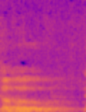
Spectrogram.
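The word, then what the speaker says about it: kabod (כבוד): It's a Hebrew word called, looks like kabod. It's pronounced kabod.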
